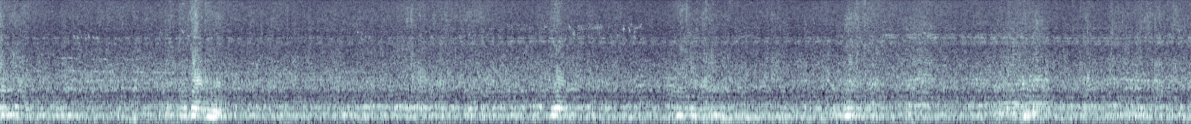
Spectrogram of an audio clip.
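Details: A swarm of bees pouring out of the hive produces a constant layered drone, with several close insects buzzing past at intervals, their higher whines briefly standing out over the steady collective hum.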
